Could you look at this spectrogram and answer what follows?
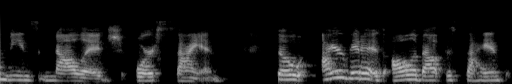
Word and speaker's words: Ayurveda: a lot of different ways, but it's really pronounced Ayurveda. And it is the science of longevity. So Ayur means life in Sanskrit, and Veda means knowledge or science. So Ayurveda is all about the science of longevity, the science of life.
